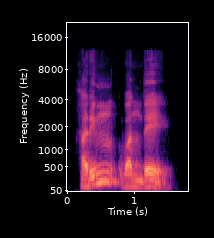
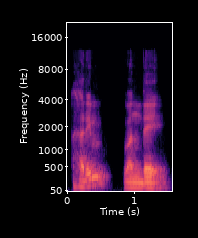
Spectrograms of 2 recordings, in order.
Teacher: पर अनुस्वार का केवल नासिका है, नासिका अनुस्वारस्य। तो मकार का ओष्ट और नासिका, पर अनुस्वार का केवल नासिका है।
